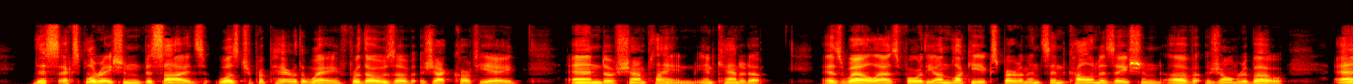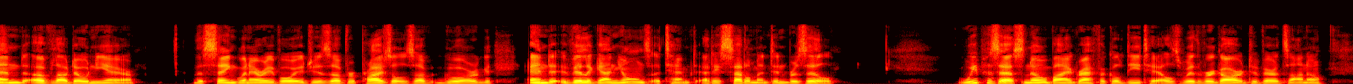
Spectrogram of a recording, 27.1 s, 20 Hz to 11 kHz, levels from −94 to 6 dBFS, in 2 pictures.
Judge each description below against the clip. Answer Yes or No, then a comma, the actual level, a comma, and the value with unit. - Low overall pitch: Yes, low, 120 Hz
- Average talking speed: No, slow, 125 wpm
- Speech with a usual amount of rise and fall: Yes, average, 4.7 semitones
